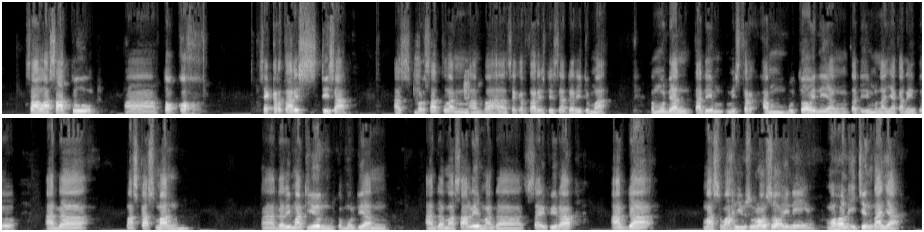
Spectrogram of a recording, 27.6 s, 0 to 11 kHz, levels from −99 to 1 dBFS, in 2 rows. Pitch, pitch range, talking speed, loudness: 135 Hz, 125-155 Hz, 90 wpm, -19 LUFS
